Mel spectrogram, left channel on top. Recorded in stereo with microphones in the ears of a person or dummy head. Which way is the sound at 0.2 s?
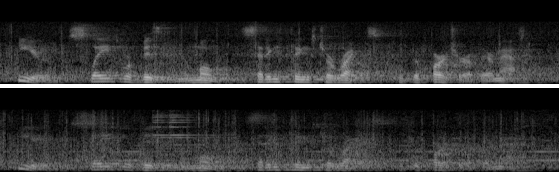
50° left (ahead or behind).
